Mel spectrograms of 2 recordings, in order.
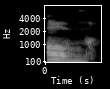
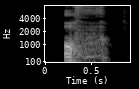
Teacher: One important example that you should know about is the word of, which is O-F, but in this case the F is pronounced like a V.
